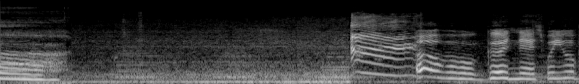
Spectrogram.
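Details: Infant's brief cry, short falling wails and whimpers, with music and voices in the background.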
